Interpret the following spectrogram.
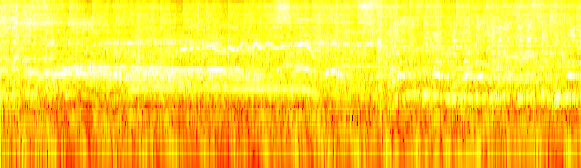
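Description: Music playing while a crowd of young voices cheers and shouts along.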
